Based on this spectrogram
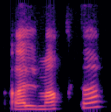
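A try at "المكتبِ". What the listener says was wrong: What is the harakat al-maktabu? Read the harakat of the last letter.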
